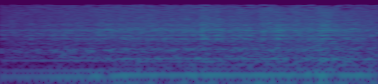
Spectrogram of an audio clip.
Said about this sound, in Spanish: Conduce despacio mientras busca un sitio para aparcar. Para el coche cerca de una furgoneta que está saliendo de su plaza.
